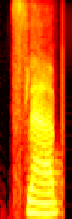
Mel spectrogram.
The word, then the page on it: flab: Indian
